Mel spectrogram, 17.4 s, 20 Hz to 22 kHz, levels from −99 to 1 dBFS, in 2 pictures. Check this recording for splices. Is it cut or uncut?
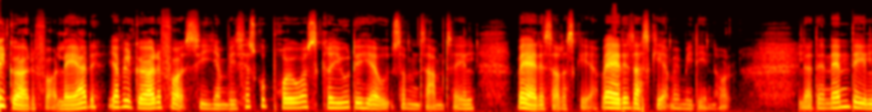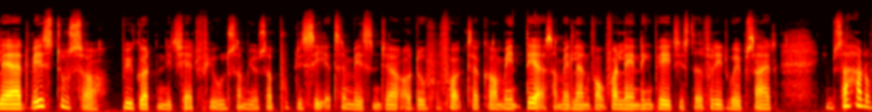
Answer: cut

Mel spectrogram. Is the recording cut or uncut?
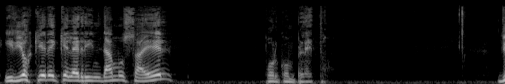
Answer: uncut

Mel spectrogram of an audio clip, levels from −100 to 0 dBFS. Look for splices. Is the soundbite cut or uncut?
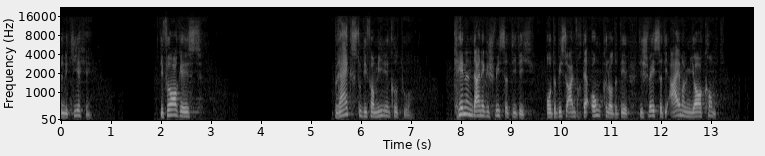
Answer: uncut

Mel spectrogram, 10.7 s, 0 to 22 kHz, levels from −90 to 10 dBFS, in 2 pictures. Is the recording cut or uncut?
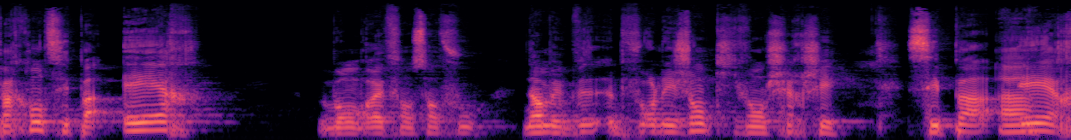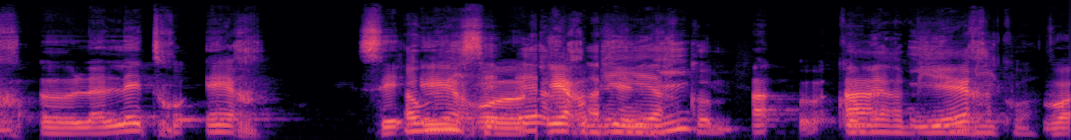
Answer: uncut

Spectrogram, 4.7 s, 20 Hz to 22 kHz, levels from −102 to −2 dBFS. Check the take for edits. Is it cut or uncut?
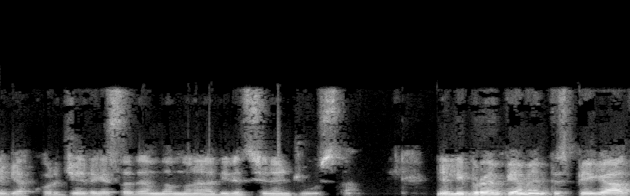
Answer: uncut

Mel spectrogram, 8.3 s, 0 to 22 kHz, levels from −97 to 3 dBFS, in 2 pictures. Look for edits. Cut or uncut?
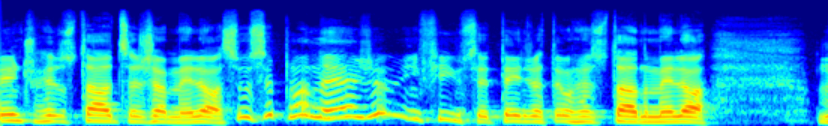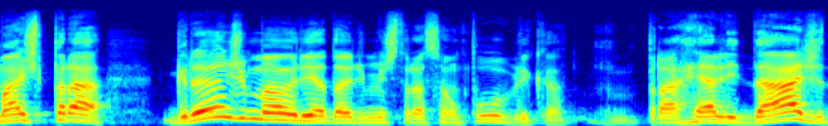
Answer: uncut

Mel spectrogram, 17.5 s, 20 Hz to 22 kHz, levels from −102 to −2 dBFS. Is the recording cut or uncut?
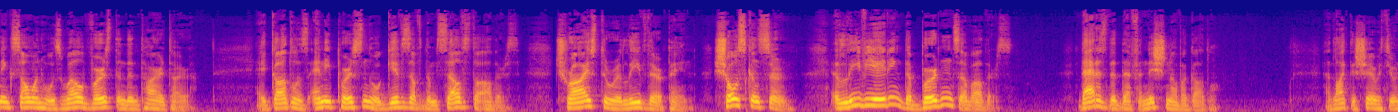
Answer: uncut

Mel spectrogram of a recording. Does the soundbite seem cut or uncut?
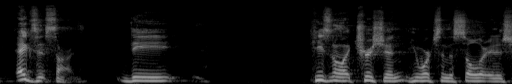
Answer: cut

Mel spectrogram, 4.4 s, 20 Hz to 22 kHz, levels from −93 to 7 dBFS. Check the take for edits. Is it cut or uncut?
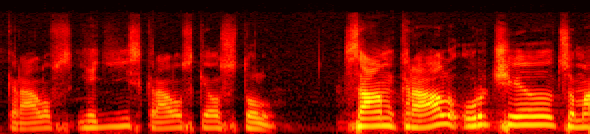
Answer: cut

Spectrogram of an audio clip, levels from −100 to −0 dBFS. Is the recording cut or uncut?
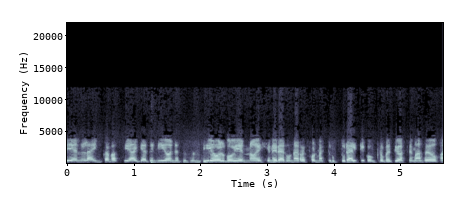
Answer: uncut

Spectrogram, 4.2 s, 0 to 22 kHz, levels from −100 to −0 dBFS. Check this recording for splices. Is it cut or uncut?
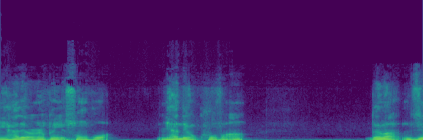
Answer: uncut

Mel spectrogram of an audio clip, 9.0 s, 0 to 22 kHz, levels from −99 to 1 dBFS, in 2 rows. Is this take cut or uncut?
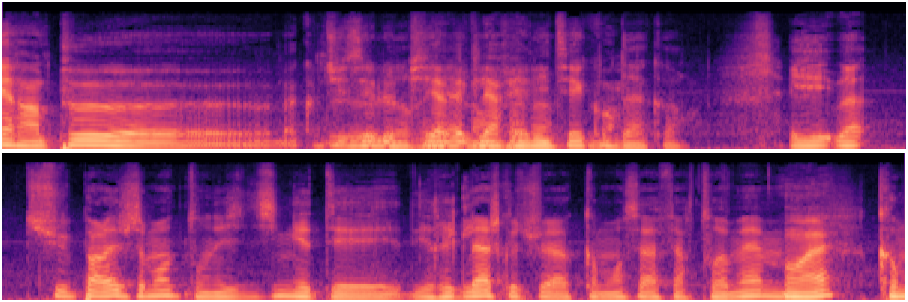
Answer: cut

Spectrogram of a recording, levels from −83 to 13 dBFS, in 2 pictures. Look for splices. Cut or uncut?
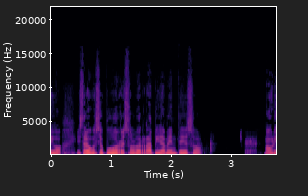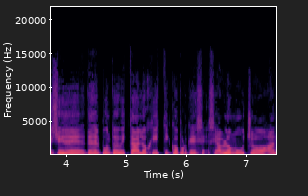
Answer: cut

